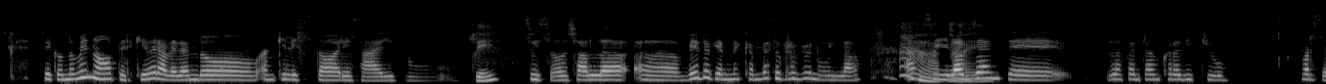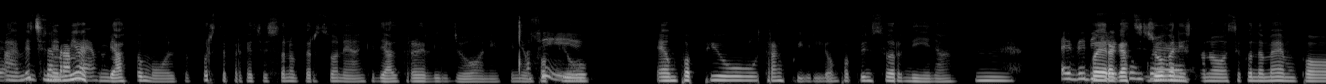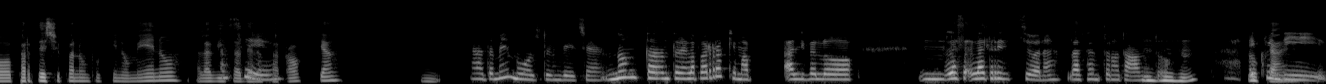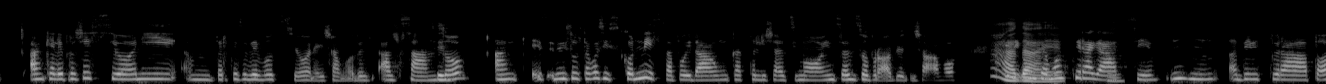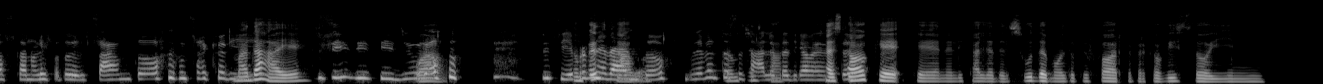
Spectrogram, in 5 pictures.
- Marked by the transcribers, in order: "proprio" said as "propio"; surprised: "Ah!"; tapping; lip smack; other background noise; "comunque" said as "cunque"; "proprio" said as "propio"; chuckle; chuckle; "proprio" said as "propio"; "Cioè" said as "ceh"
- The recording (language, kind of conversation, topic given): Italian, unstructured, Qual è l’importanza delle tradizioni per te?
- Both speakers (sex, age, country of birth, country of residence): female, 20-24, Italy, Italy; female, 45-49, Italy, United States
